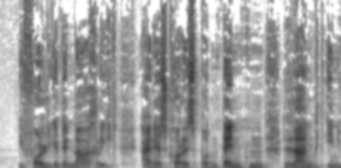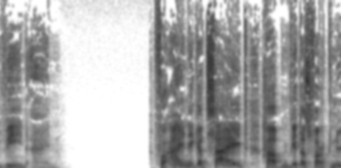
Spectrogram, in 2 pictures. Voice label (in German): Hörbuch; pleyel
